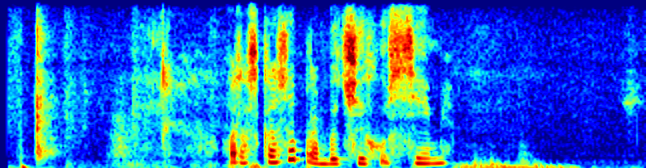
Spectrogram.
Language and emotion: Russian, neutral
